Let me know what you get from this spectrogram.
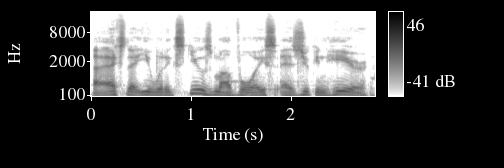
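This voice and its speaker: A man's voice: medium pitch, warm tone. A man, congested and nasal from a sinus infection, speaking earnestly to camera with a heartfelt plea to parents. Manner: earnest, pleading, measured. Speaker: video creator giving advice. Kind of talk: earnest direct-to-camera message.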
